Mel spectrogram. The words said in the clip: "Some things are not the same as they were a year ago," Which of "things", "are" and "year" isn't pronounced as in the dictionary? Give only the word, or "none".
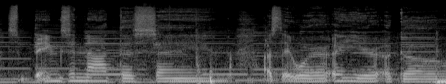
none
